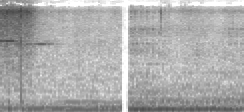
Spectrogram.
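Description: boarding a city bus

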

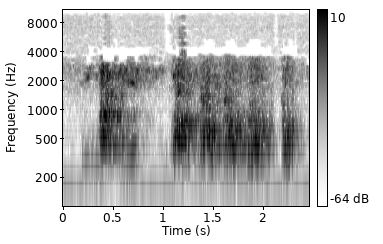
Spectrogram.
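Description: dog barking

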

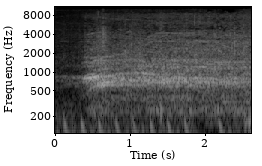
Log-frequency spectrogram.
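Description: applause and cheering

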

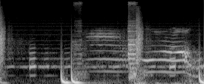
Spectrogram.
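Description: cat meowing

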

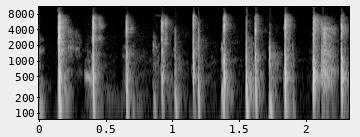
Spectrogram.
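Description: hand clapping

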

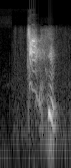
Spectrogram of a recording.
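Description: sneeze

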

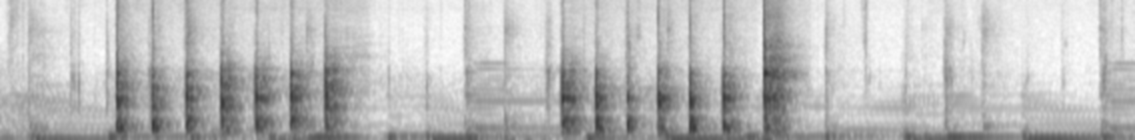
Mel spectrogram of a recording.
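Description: knocking on a door

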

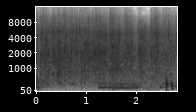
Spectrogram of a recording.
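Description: applause

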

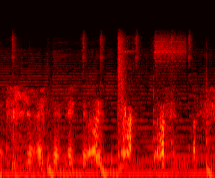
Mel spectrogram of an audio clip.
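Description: dogs barking and whimpering

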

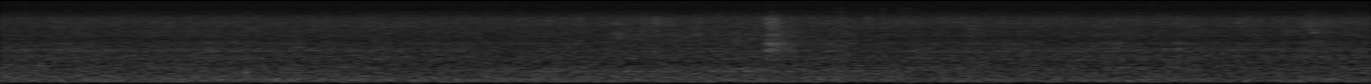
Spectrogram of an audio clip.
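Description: rain falling

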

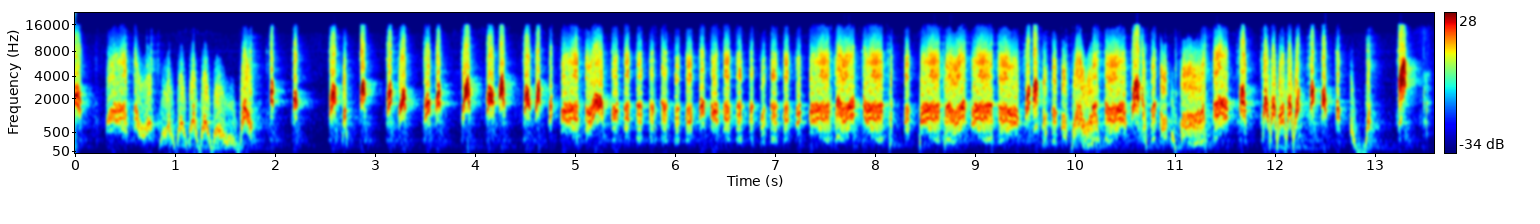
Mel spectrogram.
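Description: DJ turntable scratching

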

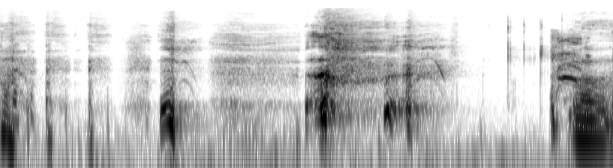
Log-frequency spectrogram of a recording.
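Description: coughing fit

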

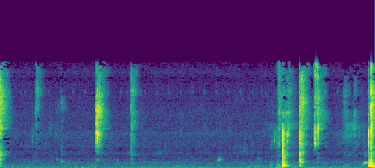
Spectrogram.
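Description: drinking water

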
